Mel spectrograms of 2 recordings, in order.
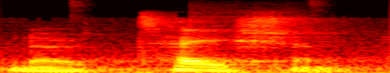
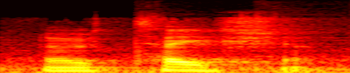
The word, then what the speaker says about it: notation: t-i-o-m and for pronunciation the strong sound is on the second sound notation notation so together scientific notation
